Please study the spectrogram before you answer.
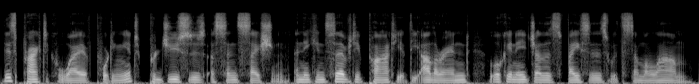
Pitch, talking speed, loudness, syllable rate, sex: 105 Hz, 215 wpm, -22 LUFS, 6.1 syllables/s, male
